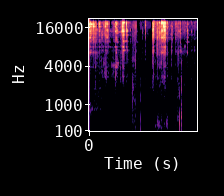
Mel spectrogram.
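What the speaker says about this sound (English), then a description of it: "Let's see if I got the keys handy." Car keys for a retired Crown Victoria police car jangle and clink close by in a few short, light bursts, with no talking.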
